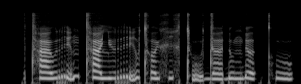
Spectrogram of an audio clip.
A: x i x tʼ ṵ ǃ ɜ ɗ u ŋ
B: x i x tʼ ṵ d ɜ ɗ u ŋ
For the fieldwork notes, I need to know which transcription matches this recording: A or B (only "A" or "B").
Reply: B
